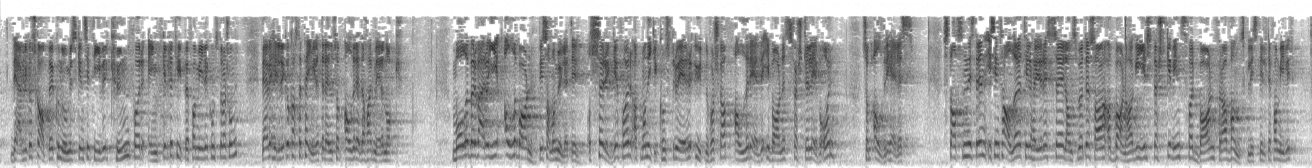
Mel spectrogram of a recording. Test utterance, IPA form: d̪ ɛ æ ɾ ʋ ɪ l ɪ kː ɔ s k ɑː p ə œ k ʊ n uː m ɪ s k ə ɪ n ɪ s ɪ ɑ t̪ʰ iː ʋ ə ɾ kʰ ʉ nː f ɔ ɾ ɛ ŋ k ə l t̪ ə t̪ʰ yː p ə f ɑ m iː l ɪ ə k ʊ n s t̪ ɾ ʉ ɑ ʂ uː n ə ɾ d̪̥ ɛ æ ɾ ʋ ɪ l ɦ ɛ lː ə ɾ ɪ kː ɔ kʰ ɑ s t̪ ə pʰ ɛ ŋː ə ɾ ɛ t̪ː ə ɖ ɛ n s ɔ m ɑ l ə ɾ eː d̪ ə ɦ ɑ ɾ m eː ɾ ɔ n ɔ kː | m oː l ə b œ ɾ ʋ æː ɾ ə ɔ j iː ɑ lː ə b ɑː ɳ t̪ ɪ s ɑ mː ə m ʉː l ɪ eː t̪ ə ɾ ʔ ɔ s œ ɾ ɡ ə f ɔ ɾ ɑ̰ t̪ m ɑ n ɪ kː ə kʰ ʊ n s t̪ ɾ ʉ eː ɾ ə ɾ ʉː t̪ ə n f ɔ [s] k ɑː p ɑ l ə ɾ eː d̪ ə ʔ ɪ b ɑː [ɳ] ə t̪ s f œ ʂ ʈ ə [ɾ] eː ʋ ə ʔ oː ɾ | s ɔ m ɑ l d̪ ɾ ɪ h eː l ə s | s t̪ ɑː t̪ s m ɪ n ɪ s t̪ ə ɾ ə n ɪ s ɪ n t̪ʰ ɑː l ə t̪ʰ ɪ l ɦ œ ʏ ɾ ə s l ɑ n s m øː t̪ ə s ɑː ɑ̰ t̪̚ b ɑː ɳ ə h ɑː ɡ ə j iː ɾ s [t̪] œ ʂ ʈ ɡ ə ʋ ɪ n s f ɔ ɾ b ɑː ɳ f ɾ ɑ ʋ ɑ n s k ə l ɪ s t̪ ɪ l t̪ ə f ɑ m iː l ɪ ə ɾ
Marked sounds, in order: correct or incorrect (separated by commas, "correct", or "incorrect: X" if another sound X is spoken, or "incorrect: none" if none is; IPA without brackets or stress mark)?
incorrect: ʂ, correct, incorrect: l, correct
